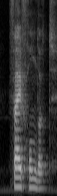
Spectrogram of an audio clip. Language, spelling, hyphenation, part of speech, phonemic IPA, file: Dutch, vijfhonderd, vijf‧hon‧derd, numeral, /ˈvɛi̯fˌɦɔn.dərt/, Nl-vijfhonderd.ogg
- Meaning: five hundred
